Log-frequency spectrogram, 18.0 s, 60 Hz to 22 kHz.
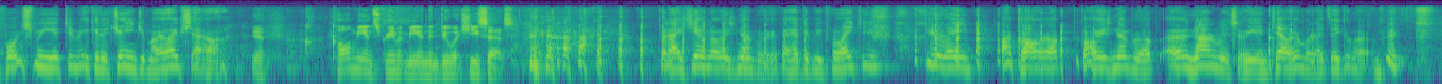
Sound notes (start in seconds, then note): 15.6 laughter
